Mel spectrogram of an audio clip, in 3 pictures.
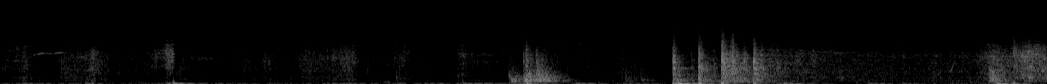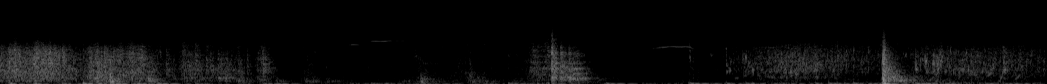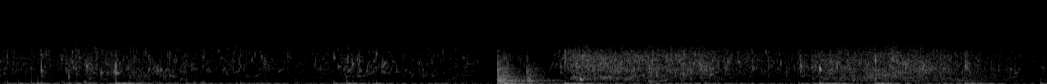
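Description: An aluminium canoe being launched and paddled on still water: several hollow knocks on the metal hull, between stretches of paddle strokes splashing and dripping.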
